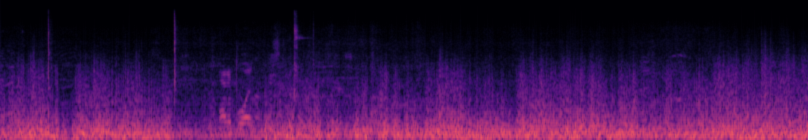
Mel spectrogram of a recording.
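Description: Wind buffeting the microphone, a steady low rumble throughout. Three short clicks come about half a second, just under two seconds and three seconds in.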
